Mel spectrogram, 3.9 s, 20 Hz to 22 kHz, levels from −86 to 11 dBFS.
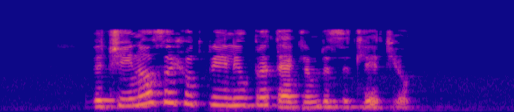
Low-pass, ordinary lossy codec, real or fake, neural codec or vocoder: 7.2 kHz; none; real; none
